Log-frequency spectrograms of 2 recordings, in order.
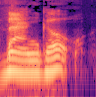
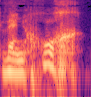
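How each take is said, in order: First: The name is said in an American way. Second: The name is said in a Dutch-like way. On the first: "the Americans call him Van Gogh" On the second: "the Dutch say something more like Van Gogh"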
